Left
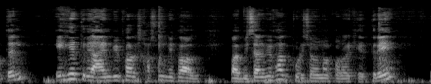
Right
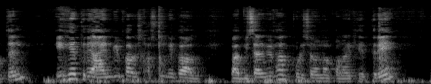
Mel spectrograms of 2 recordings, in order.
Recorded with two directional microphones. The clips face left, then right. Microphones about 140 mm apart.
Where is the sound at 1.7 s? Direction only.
75° left (ahead or behind).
